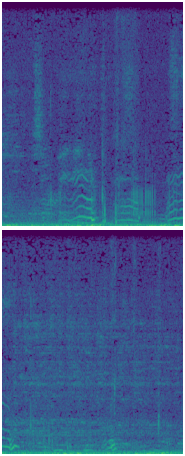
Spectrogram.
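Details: Black Labrador Retriever puppies, two days old, nursing on their mother Penny among a litter of ten indoors; short squeaky arched squeals and whimpers come every second or so over a steady low rumble and faint background voice.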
